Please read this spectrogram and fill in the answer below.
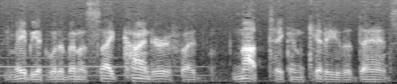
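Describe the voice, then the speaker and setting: An actor playing a laconic, plain-spoken American frontier marshal in a 1950s radio western, speaking haltingly and with understatement. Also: male voice, low-pitched, fairly even intonation, lightly acted. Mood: brooding. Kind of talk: 1950s radio western acting, first-person narration and dialogue. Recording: dull 1950s radio recording with music.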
